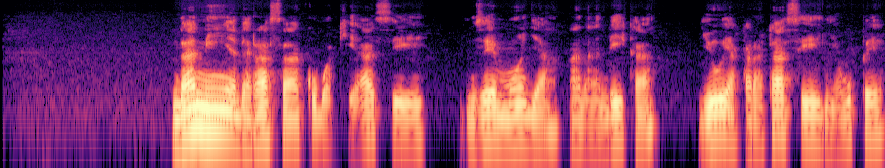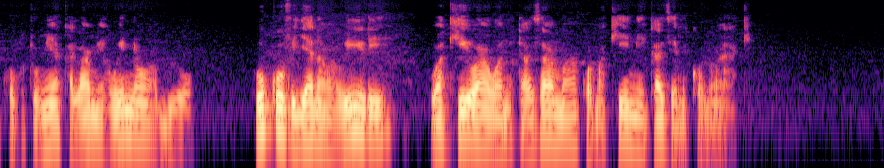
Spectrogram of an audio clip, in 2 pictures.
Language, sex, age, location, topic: Swahili, male, 25-35, Dar es Salaam, education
